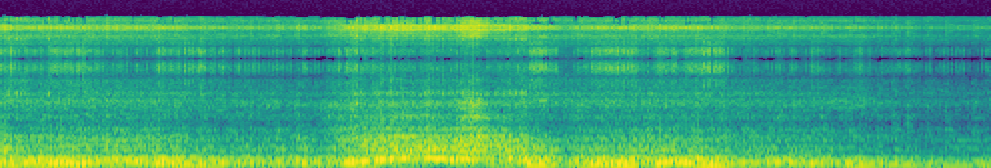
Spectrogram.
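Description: Car engine running hard, heard from a camera mounted on the car's side, with a heavy low rumble; the engine note rises between about three and a half and five seconds in, then eases off near the end.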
